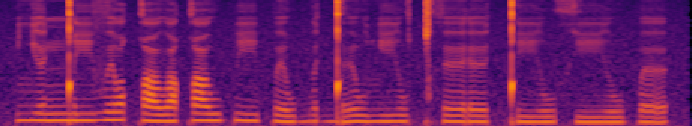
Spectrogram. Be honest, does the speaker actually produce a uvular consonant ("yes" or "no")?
yes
